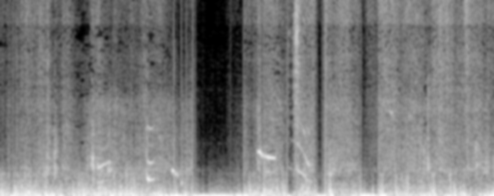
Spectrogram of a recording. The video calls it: Baby Lion Chirps! (Sound ON) 🔊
